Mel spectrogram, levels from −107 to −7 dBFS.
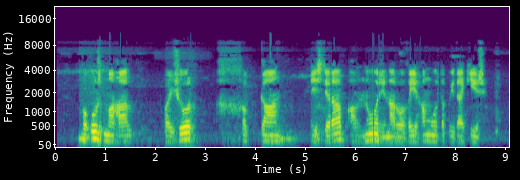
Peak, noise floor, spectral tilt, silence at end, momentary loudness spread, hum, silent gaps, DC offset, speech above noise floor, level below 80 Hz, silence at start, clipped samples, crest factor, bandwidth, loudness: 0 dBFS; -59 dBFS; -5 dB/octave; 0.25 s; 15 LU; none; none; under 0.1%; 42 dB; -58 dBFS; 0.45 s; under 0.1%; 18 dB; 9.2 kHz; -16 LUFS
